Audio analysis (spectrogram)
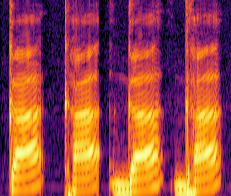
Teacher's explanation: क ख ग घ ये सब का उच्चारण स्थान कंठ होता है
